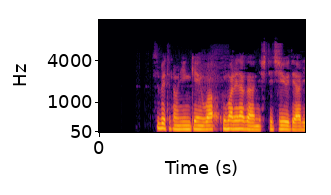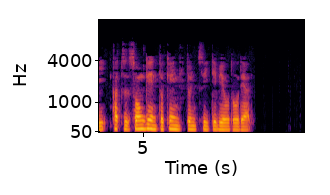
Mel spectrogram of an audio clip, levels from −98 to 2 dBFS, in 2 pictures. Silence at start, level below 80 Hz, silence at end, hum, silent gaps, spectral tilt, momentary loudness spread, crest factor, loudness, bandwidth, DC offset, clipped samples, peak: 1.15 s; -58 dBFS; 1.1 s; none; none; -10 dB/octave; 8 LU; 14 dB; -18 LUFS; 6 kHz; under 0.1%; under 0.1%; -6 dBFS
